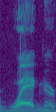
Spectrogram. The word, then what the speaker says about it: Wagner: you mentioned uh the Wagner group or Wagner group if you want to americanize it it starts with a w but W's are pronounced like V's in German and Russian um uh so you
